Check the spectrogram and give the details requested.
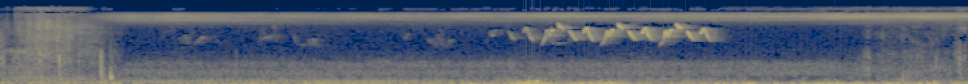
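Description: A bird singing one quick phrase of about a dozen sweeping high notes about halfway through, after a few faint softer chirps. A low rumble runs underneath.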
